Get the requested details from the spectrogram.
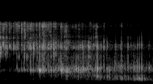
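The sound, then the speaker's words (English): Beer pours steadily from a can into a glass, a continuous gushing and fizzing splash that holds at an even level for a moment with no voices. “So the pour.”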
